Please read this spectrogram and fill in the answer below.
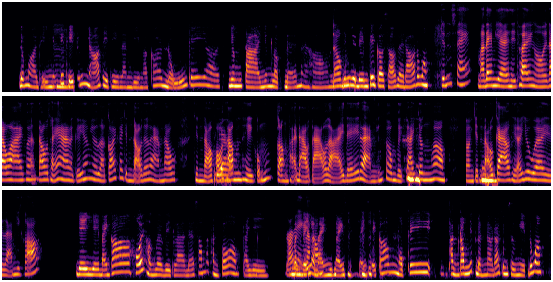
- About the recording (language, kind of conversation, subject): Vietnamese, unstructured, Bạn thích sống ở thành phố lớn hay ở thị trấn nhỏ hơn?
- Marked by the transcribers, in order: other background noise; tapping; chuckle; laugh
